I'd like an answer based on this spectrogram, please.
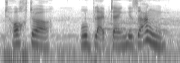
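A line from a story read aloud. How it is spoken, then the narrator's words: Harsh snapping. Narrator (German): schnauzte er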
